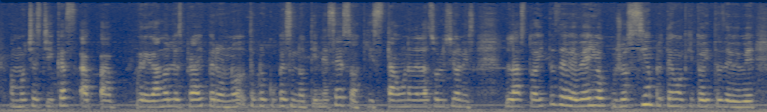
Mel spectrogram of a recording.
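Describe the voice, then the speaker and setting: A woman talks at a fairly quick pace in a monotone, flat intonation over light background noise. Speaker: makeup vlogger. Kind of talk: tutorial. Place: home room. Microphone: phone near.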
